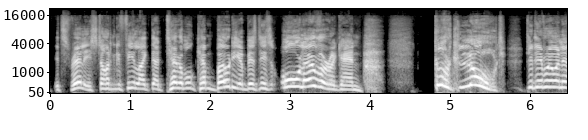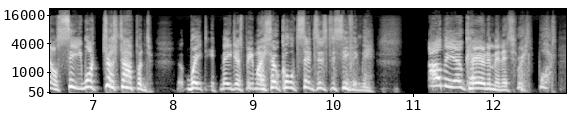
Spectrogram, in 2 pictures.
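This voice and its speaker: A man with a British accent voicing a crude, sardonic male adventurer who trades cheeky, quick-witted quips in a video game. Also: very high voice, sing-song, fairly bright tone, dry recording, studio quality, heavily acted. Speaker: playable game character.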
